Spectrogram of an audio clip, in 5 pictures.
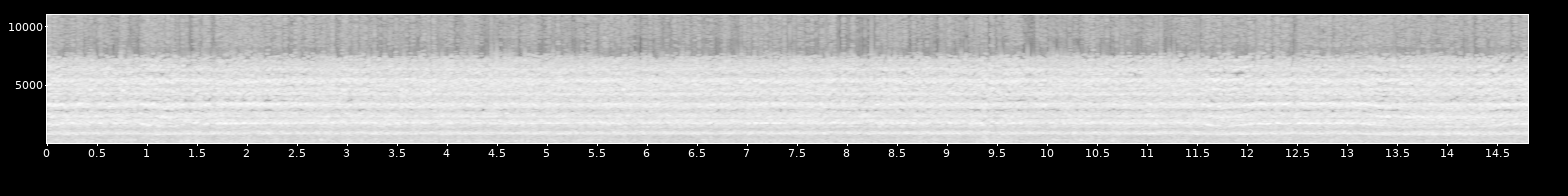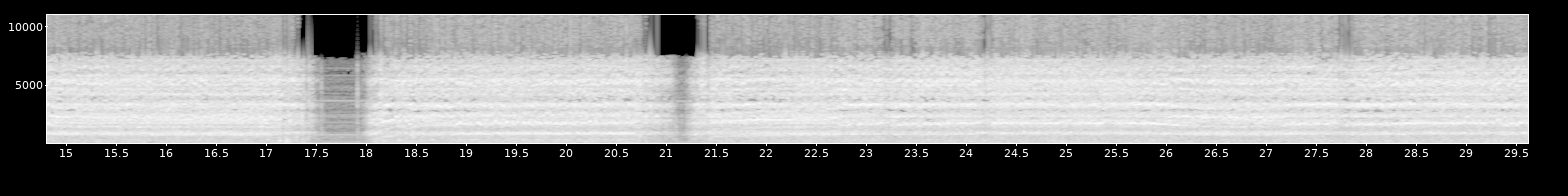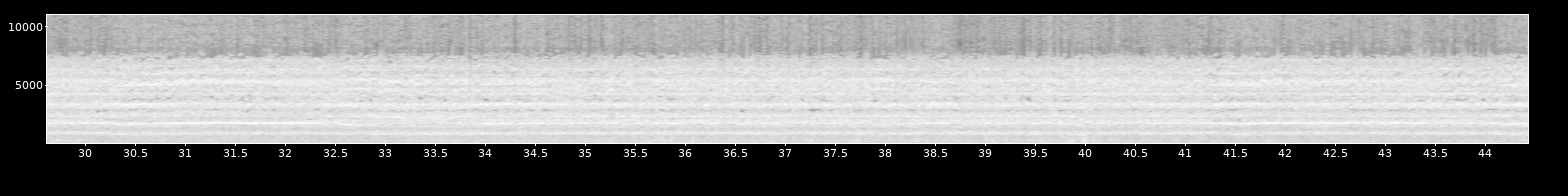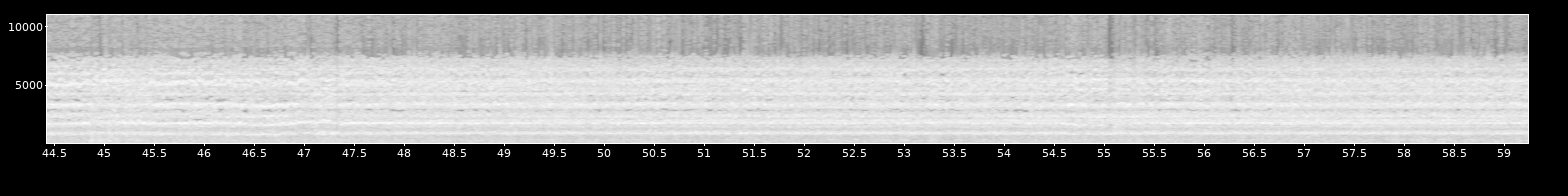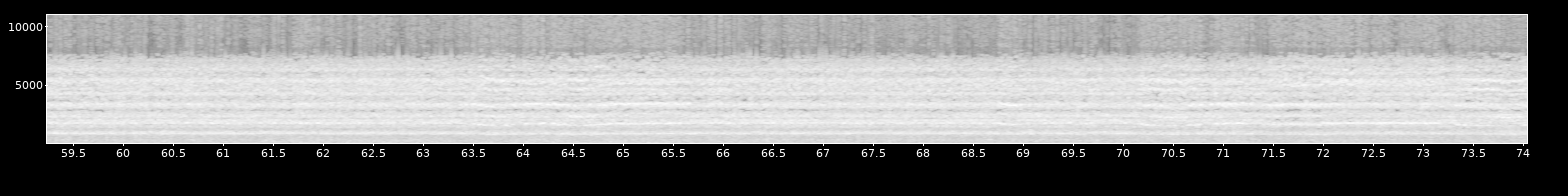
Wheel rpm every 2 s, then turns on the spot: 230, 230, 230, 230, 240, 230, 230, 210, 150, 150, 150, 210, 230, 220, 230, 230, 220, 230, 230, 230, 230, 230, 220, 220, 230, 230, 230, 230, 230, 230, 230, 230, 230, 230, 230, 220, 220.
none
